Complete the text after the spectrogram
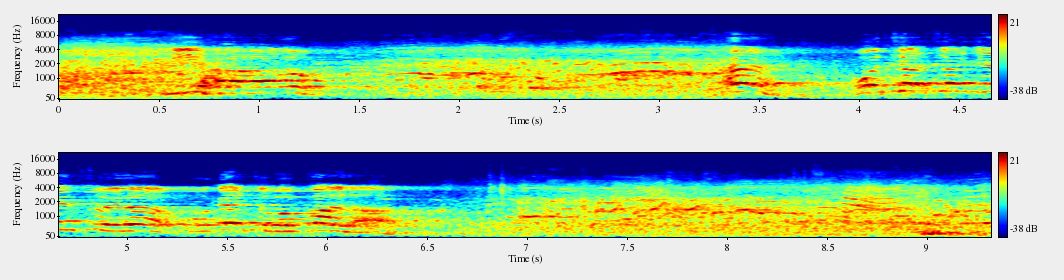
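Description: A large crowd of children and adults chatters and murmurs in a big echoing hall.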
